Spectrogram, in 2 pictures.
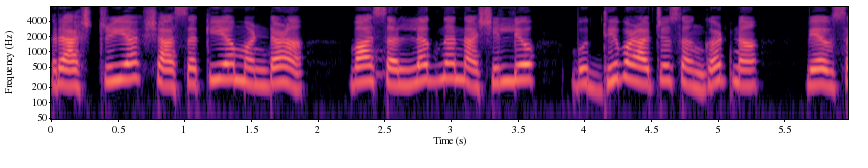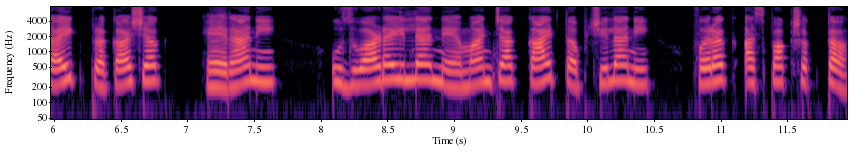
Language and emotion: Goan Konkani, neutral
